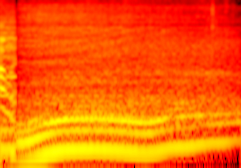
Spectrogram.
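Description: Jeep engine running as the jeep drives away, a steady low hum that rises a little in pitch just after the start and begins to fade near the end.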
